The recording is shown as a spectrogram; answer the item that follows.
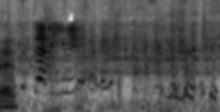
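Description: Speech only: a man's voice ending a word, then a brief high-pitched child's voice and fainter children's voices in the background.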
